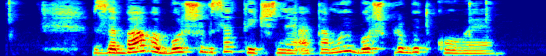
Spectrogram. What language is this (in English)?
Belarusian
